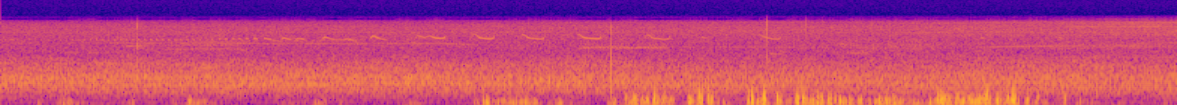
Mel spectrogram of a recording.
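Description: A small model plane engine buzzes far off in the sky.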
